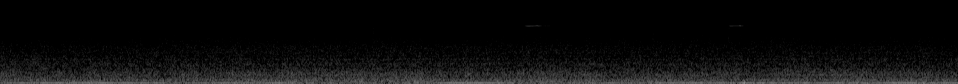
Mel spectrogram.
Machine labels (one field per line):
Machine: fan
